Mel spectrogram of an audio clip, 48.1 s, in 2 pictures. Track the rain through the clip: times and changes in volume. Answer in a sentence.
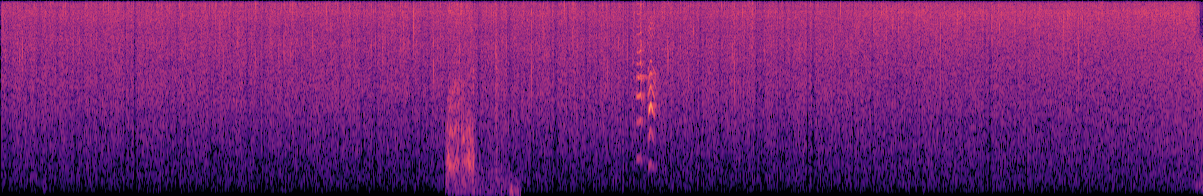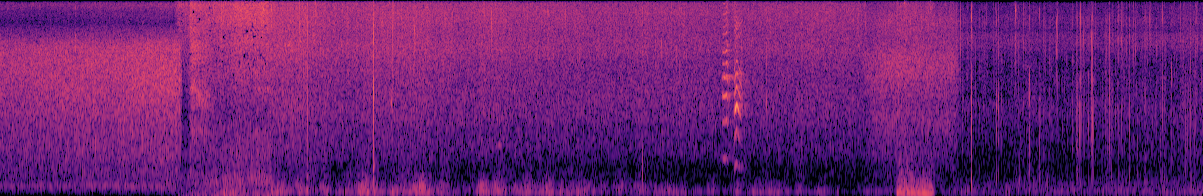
The rain can be heard from 0.0 to 48.0 s, getting louder then quieter.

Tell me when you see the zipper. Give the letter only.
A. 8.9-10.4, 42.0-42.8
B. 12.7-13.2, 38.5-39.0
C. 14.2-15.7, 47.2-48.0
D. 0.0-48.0
A.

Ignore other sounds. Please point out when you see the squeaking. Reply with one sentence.
The squeaking can be heard from 12.7 to 13.2 s and from 38.5 to 39.0 s.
